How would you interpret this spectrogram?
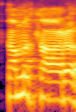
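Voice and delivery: "समसार" with a clear m before s; rule-based anusvara pronunciation. Shown as a demonstration. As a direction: say "समसार" as sam-saar, lips closed on the m. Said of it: "rule के हिसाब से उसका उच्चारण होगा".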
